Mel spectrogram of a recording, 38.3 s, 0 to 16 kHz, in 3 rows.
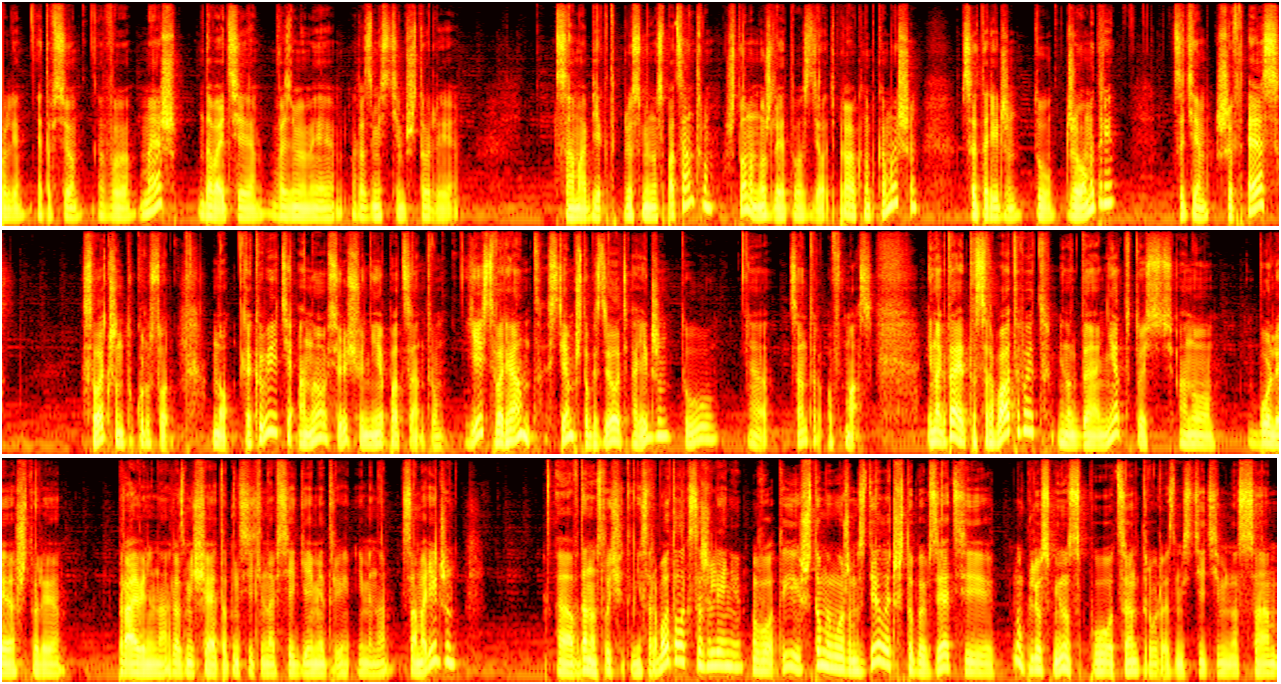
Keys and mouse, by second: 0.8 click, 6.8 middle click, 8.2-10.6 right drag, 12.1 shift+s, 14.4 shift+middle click, 17.2-21.9 right drag, 31.0 Tab, 31.7 Tab, 31.9 Tab, 32.2 a, 33.0 ctrl+shift+F1, 35.1-35.6 middle drag.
